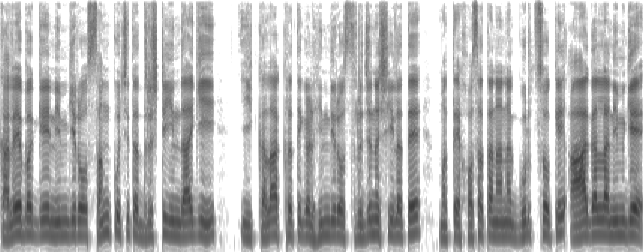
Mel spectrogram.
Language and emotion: Kannada, disgusted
